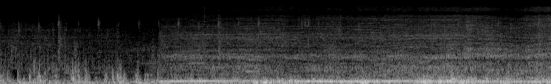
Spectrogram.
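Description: Off-road SUV engine running at a steady speed. About a second and a half in, a steady low drone sets in over a rough rumble.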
